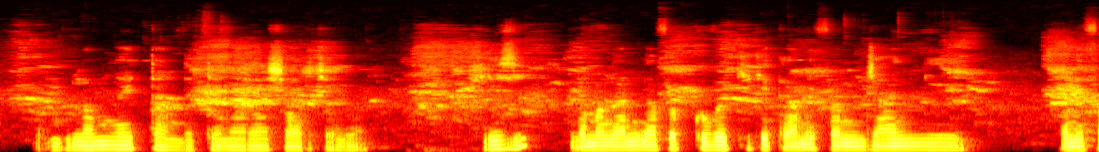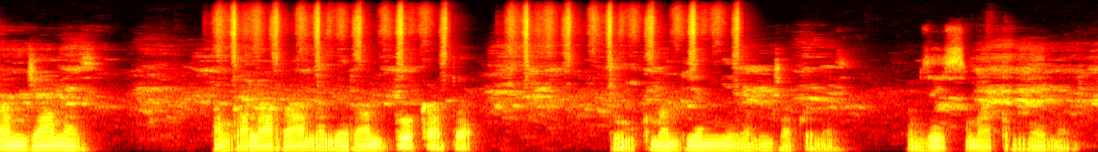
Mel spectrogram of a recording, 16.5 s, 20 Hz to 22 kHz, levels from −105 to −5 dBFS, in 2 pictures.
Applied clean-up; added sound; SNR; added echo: classical method log-MMSE.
